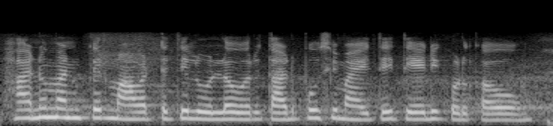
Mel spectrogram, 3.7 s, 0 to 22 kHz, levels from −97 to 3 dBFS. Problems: none marked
